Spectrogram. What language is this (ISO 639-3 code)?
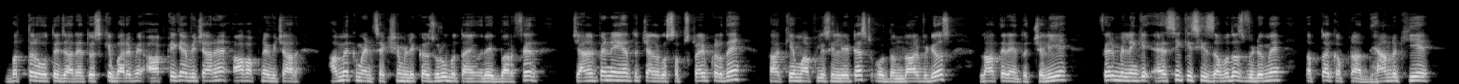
hin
